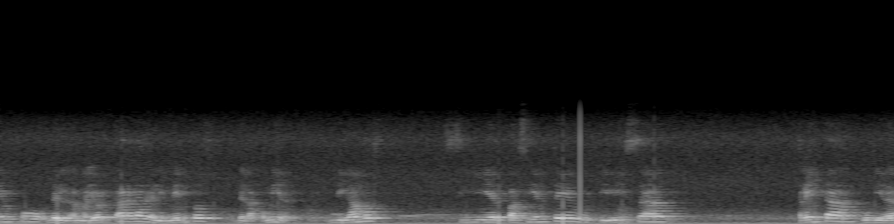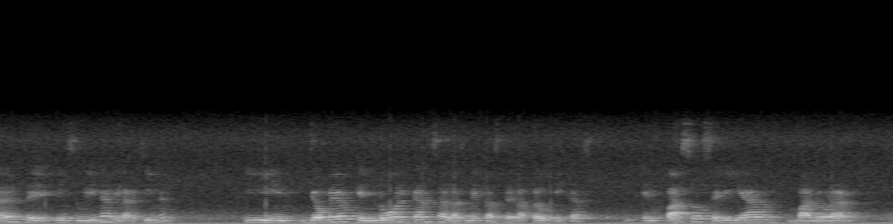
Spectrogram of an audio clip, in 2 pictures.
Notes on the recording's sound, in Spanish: Con algunas dificultades de audio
